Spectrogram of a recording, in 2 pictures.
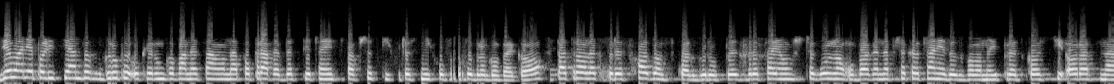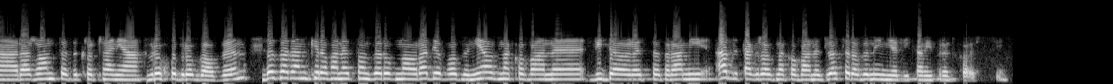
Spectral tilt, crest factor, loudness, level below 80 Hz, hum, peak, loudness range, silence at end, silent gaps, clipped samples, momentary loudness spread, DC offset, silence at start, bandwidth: -6.5 dB/octave; 8 dB; -9 LUFS; -44 dBFS; none; 0 dBFS; 2 LU; 1.05 s; none; under 0.1%; 3 LU; under 0.1%; 0 s; 9.2 kHz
